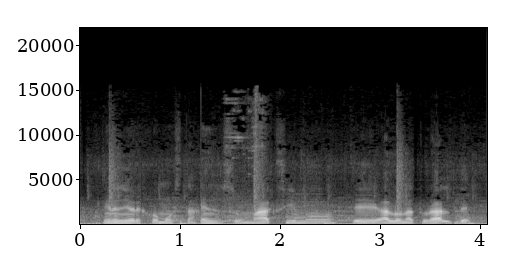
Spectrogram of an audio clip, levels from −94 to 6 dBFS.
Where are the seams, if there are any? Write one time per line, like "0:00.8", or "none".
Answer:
0:01.1
0:02.6

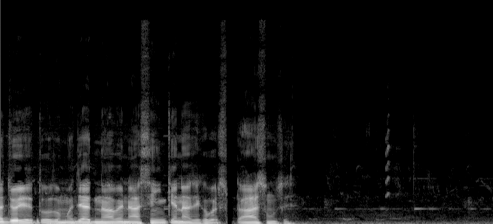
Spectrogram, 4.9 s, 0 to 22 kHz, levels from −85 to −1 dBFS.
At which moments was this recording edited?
0:02.2

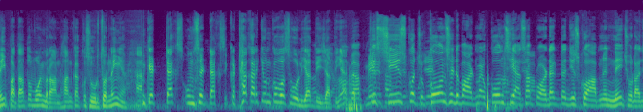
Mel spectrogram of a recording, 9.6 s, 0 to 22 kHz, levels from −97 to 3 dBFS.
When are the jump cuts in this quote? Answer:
0:02.2

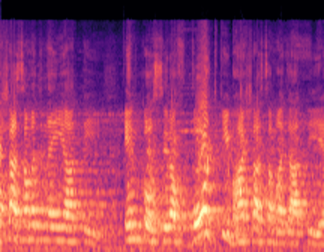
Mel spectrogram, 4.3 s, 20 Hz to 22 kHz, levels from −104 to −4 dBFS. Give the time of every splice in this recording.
none

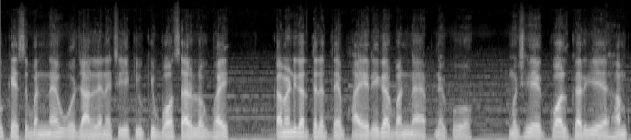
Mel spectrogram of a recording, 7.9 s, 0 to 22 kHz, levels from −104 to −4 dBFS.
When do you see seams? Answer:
none

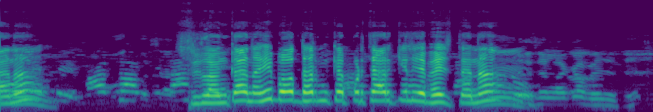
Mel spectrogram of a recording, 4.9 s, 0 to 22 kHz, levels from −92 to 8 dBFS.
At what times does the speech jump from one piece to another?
none

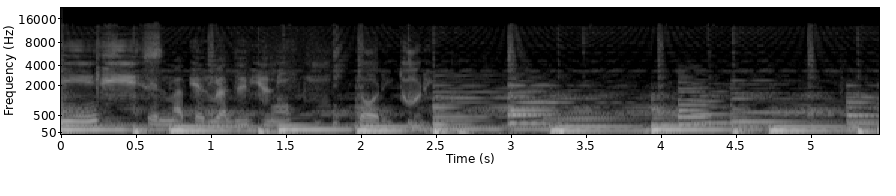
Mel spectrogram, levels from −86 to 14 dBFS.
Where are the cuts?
0:01.0

